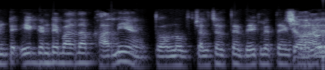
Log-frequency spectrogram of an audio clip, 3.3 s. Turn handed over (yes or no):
yes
